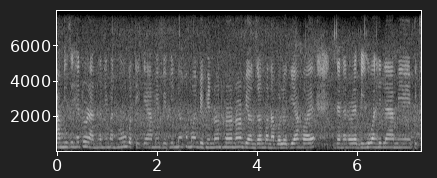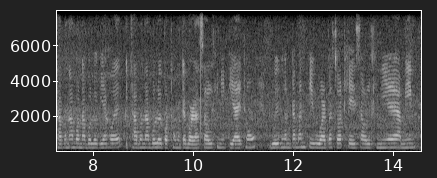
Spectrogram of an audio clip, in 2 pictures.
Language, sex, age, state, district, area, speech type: Assamese, female, 30-45, Assam, Lakhimpur, rural, spontaneous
